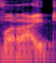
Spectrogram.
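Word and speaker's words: write: पर क्या होगा कि ये डब्ल्यू आपका जो है ना वो साइलेंट हो जाएगा। फिर डब्ल्यू का उच्चारण व आप नहीं पढ़ सकते हैं। आप सीधे उच्चारण र से शुरू कीजिएगा।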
